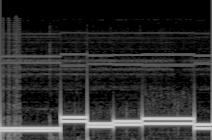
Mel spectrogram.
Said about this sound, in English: What if, instead of garbage making music, you make music from garbage? As you spin the hard drives, it produces a sound just as if you would pluck a string.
